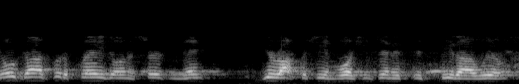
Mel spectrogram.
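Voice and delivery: mock-solemn prayer for Washington. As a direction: pray it under the breath of the sermon. Prays aloud in sermon.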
